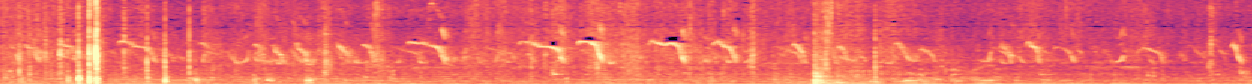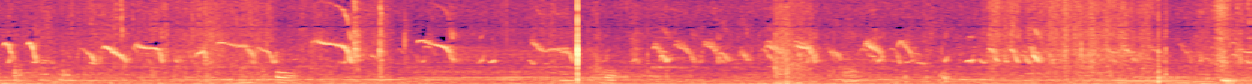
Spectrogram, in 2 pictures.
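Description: Chickens calling: a steady run of short, high, falling peeps with lower clucking underneath. A few sharp knocks cut through, the loudest about half a second in.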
